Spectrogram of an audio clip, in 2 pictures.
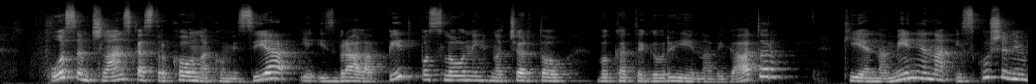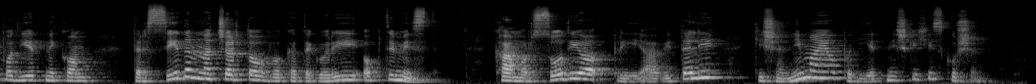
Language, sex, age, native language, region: Slovenian, female, 30-49, Slovenian, Savinja region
